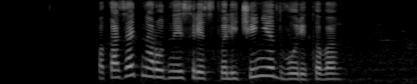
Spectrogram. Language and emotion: Russian, neutral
